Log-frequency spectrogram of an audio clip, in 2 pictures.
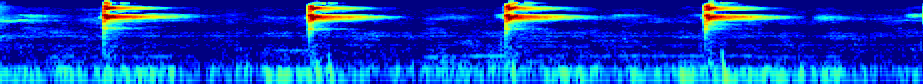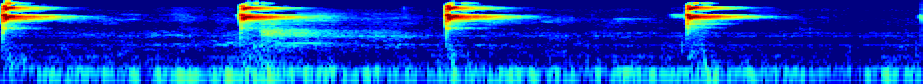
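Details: Lovebird calls used as a lure to make rival lovebirds answer: a sharp, very high chirp repeated about once a second, nine in all, with nothing else heard.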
